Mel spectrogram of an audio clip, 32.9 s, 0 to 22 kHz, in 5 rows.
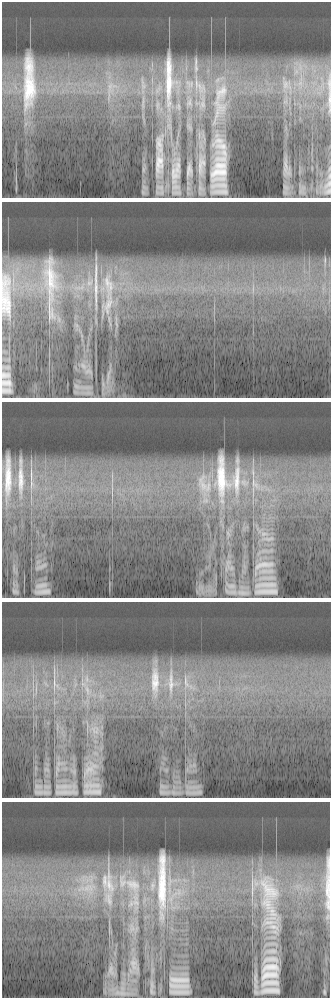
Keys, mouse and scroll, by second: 1.3 KP_1, 2.6 b, 5.3 KP_1, 5.7 KP_1, 11.2 z, 12.9 s, 27.5 KP_1, 29.1 e, 32.4 e.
